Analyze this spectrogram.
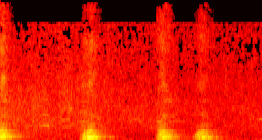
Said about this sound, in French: Au petit matin, des aboiements frénétiques réveillent le jeune garçon. Il découvre un chien qui semble lui demander de l'aide.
